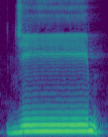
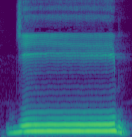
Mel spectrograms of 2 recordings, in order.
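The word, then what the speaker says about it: جيم: আপনারা আমার সাথে বলুন জিম, হা, খ। জিম হরফটি বারিক হরফ, এটা উচ্চারণ করতে হবে 3 আলিফ টেনে। দেখুন আমি কিভাবে উচ্চারণ করছি, আপনারা আমার সাথে করুন জিম। মাশাআল্লাহ, আবার বলুন জিম।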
